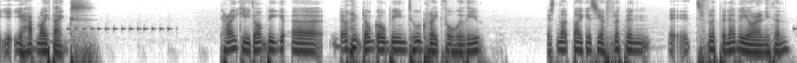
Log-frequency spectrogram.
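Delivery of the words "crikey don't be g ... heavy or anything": put-on lightly Welsh-accented fairy sidekick, chatty; Welsh Drippy voice. Drippy chats to Oliver in a mild Welsh accent.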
